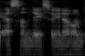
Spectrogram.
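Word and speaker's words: SSundee: Yeah, I'm pretty sure it's supposed to pronounce S-S-Undy. Because it's like a ship, like the SS, and then like undie, like underwear.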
